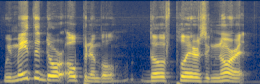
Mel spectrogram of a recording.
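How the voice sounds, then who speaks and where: A man's voice: sits high, fast talker, darkish tone. A man who works as a game developer, reading scripted commentary in an explanatory style.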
